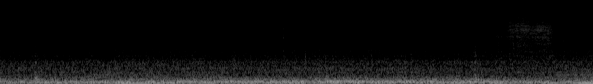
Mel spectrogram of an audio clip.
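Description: Car driving along a street, heard from inside the cabin: a steady low rumble of engine and tyres, with a short hiss about five seconds in.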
